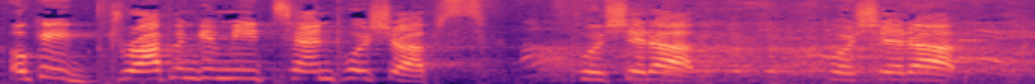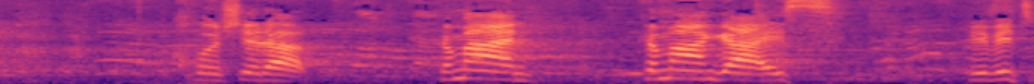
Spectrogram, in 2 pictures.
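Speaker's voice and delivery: loud barked drill orders; drill sergeant. Pretend. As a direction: bark commands like a boot camp sergeant. Shouting exercise orders at children.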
